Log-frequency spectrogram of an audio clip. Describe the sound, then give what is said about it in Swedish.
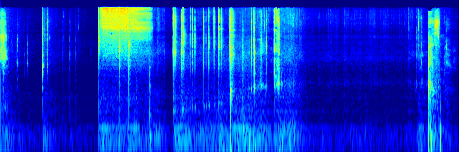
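A can is cracked open, releasing a sharp burst of fizzing hiss that fades after about a second, followed by scattered small clicks and handling noises. “Alltså, när jag öppnade den här burken”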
